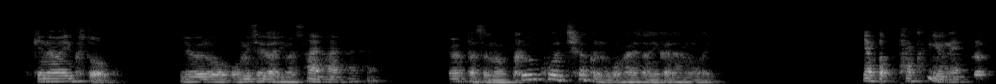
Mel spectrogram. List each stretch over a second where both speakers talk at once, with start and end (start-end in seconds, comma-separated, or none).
none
